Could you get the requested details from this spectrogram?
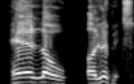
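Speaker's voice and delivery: very loud, bad, goofy, dumb put-on voice. Imitating how Master Teague wrote his tweet: dumb Master Teague impression. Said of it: "your dumb impression of Master Teague".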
